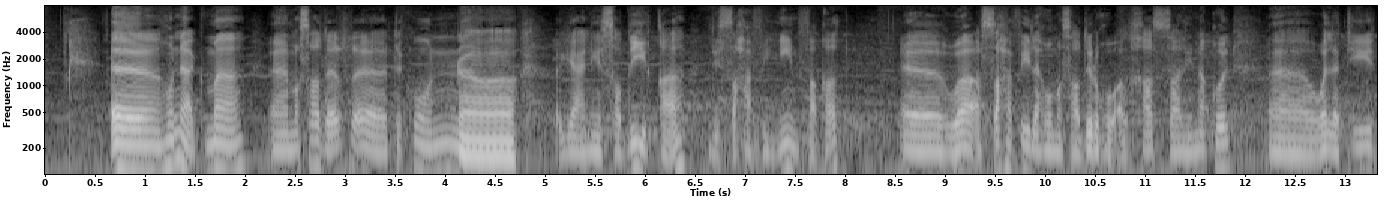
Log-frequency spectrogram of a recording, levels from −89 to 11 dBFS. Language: Arabic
